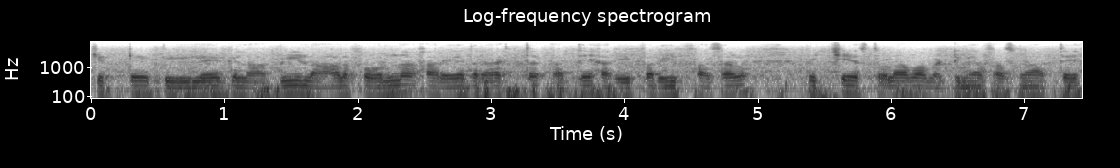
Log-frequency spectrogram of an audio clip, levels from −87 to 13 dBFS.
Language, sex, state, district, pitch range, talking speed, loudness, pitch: Punjabi, male, Punjab, Fazilka, 110-115 Hz, 135 wpm, -13 LUFS, 110 Hz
